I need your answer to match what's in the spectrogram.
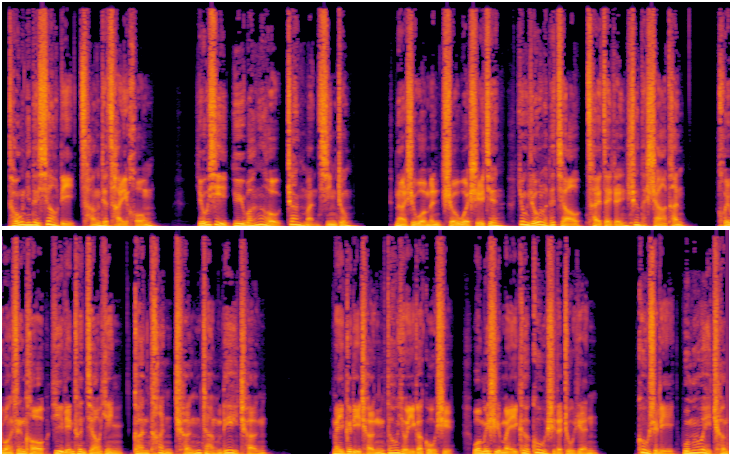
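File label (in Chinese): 男 人物 游戏玩家事迹; 我是玩家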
